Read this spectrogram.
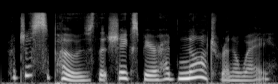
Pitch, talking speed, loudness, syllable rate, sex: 240 Hz, 195 wpm, -16 LUFS, 5.8 syllables/s, female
